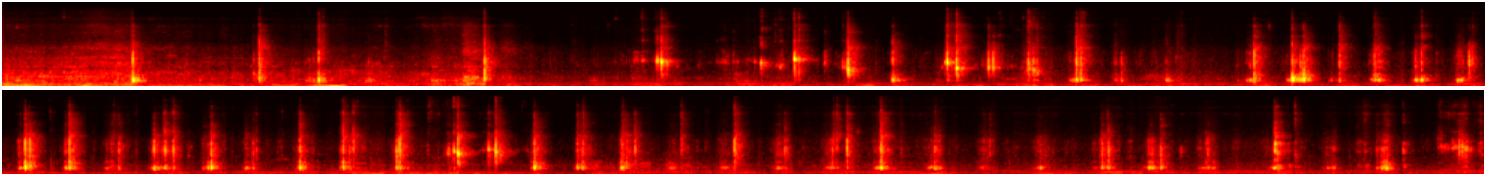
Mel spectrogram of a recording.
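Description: Close-miked ASMR chewing of food dipped in melted chocolate sauce. Bites in the first few seconds are followed by steady chewing with crisp crunches, about two a second.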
